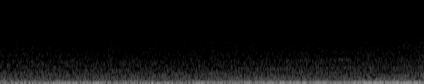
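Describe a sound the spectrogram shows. A cello plays a low, sustained note in an echoing hall.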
